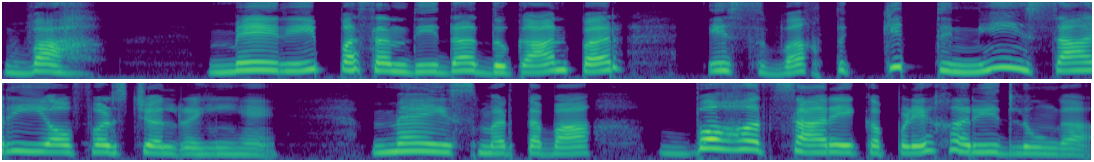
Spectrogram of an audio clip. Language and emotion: Urdu, surprised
